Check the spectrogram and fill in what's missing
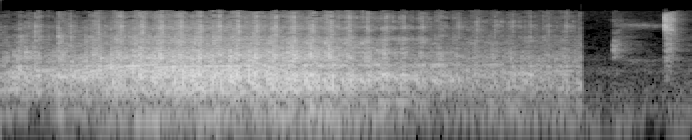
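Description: Sewing machine stitching a straight stitch to tack a face piece onto a handmade fox doll, fast rhythmic mechanical chatter running steadily for about three seconds, then stopping with a few faint clicks.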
